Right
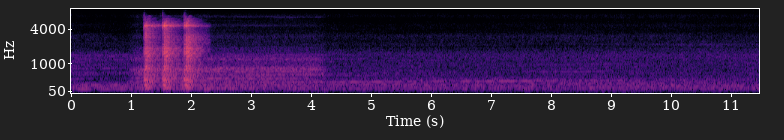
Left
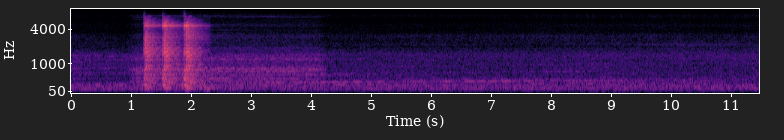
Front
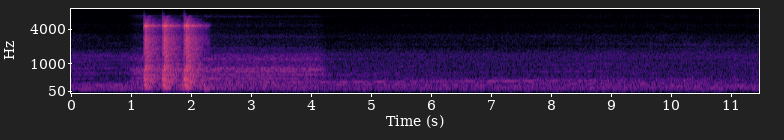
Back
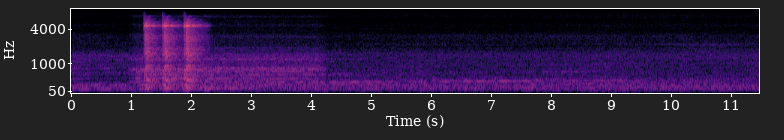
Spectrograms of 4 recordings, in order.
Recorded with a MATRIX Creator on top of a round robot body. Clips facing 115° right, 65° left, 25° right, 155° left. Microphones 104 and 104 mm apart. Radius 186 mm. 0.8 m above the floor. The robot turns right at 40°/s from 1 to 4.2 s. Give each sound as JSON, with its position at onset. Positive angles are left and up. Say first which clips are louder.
{"t": 1.2, "sound": "hammering", "louder": "even, front 6 dB", "azimuth_deg": -40, "distance_m": 0.5}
